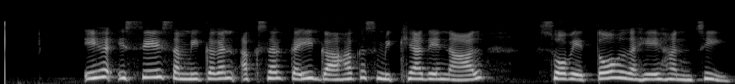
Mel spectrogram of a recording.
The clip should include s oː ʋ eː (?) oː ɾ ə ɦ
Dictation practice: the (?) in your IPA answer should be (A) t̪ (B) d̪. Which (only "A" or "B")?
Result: A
